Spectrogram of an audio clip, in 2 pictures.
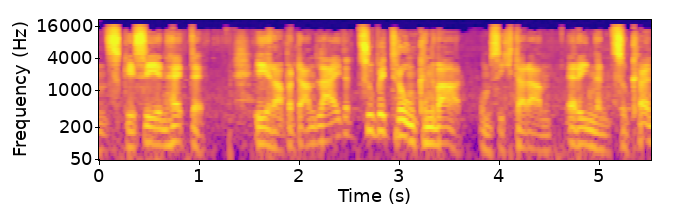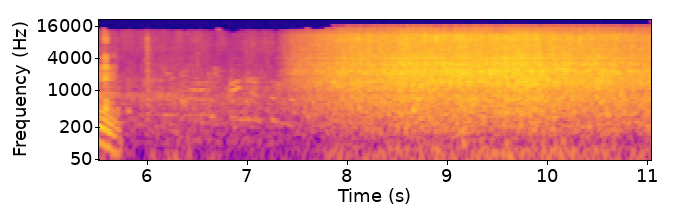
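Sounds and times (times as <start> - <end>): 
speech: 0.0 - 5.8
rushing water of a partly frozen creek: 7.3 - 11.0.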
